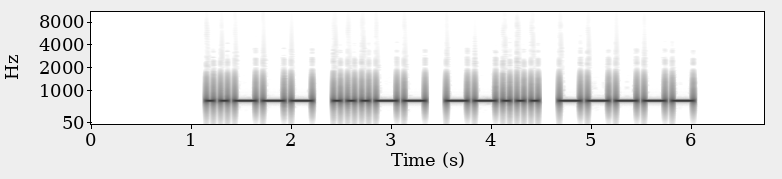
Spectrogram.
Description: Morse code, heard as a keyed tone, about 17 wpm, 700 Hz. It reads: 2370
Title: Numbers - 4-Digit 17wpm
